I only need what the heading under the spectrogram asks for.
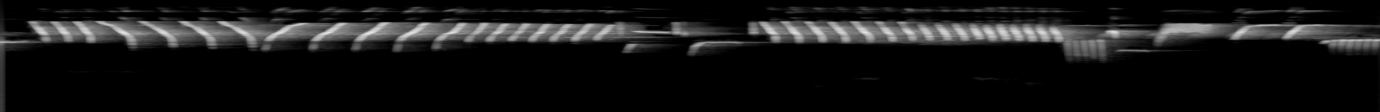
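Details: Gloster canary singing in a recording used to stimulate and teach young canaries: bright, rapid rolling trills of high descending notes, a short buzzy break, then further trills and a few sharp chirps at the end.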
